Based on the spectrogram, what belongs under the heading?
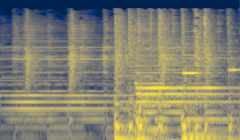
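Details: Only music plays, with steady sustained instrumental tones and soft percussive pulses; no animal voice is heard.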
